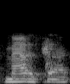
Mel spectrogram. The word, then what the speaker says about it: Matusik: Yeah, Matisak. It looks like Matusik, so I'm completely fine with Matusik.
